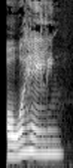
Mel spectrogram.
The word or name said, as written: overhaling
